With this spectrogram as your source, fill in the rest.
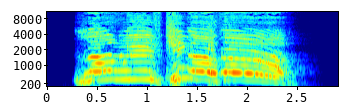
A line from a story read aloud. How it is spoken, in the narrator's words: Everybody shouts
